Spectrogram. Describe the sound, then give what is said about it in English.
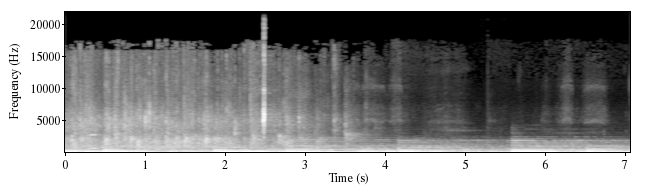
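An audience at Convergence claps steadily over sustained keyboard chords, the clapping dense and crackly at first, then thinning out while the held musical tones carry on underneath. “You can clap louder.”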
